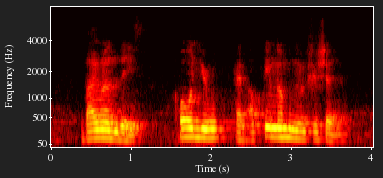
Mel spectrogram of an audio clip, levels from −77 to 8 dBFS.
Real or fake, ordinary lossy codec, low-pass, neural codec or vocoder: fake; AAC, 32 kbps; 7.2 kHz; codec, 16 kHz, 1 kbps, X-Codec, HuBERT features, trained on balanced general audio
